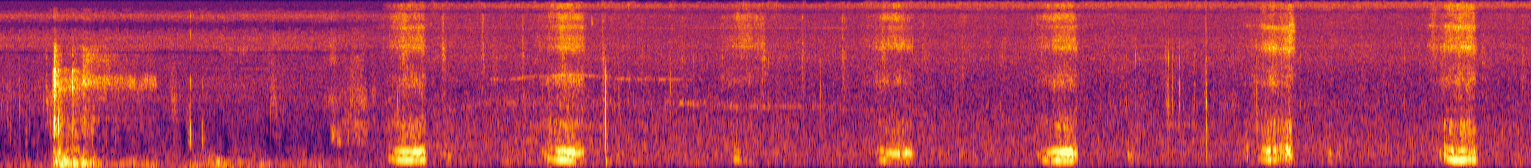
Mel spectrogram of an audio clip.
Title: Funny dog snoring loud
